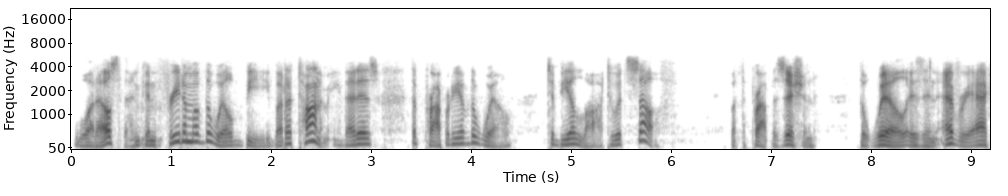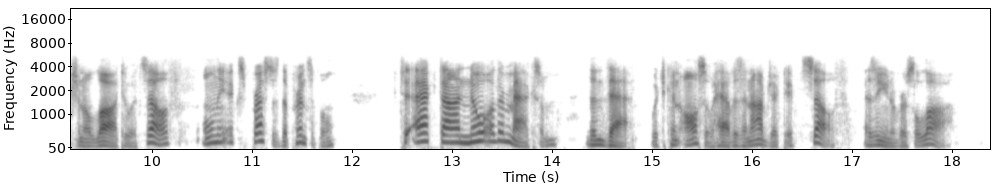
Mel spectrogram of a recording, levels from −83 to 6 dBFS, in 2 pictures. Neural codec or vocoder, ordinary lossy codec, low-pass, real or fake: none; Opus, 16 kbps; 5.4 kHz; real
